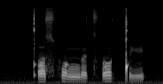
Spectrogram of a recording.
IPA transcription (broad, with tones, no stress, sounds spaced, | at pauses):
qʼ ɔ˨˦ s f ɔ˨ ŋ ʌ˨ t͡sʼ ɔ˦ ǃ ɪ˨˦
